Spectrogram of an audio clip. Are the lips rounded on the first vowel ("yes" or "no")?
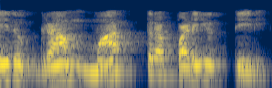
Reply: yes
